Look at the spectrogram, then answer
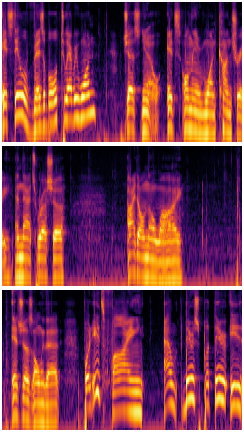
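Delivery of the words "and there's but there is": stuttering, pitched-up stumble over words. Explaining something to viewers, stuttering. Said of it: "but I'm stuttering right now".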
